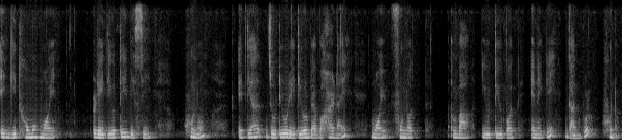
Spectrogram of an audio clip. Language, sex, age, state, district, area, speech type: Assamese, female, 18-30, Assam, Morigaon, rural, spontaneous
